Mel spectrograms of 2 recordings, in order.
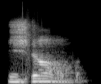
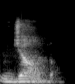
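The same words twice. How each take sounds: First: British pronunciation. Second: "Job" as Indians say it, with a firm J; an Indian-English "Job"; Indian pronunciation. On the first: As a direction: say "Job" the British way, almost no friction on J. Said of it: "British speaker can". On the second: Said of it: "Indians pronounce as job". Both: Shown as a demonstration.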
